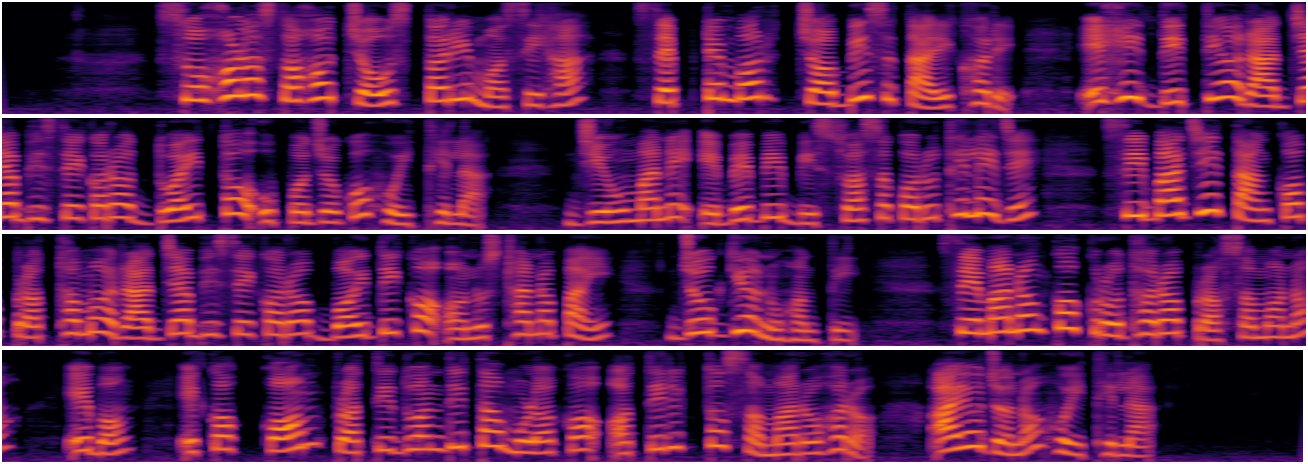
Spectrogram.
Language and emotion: Odia, neutral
